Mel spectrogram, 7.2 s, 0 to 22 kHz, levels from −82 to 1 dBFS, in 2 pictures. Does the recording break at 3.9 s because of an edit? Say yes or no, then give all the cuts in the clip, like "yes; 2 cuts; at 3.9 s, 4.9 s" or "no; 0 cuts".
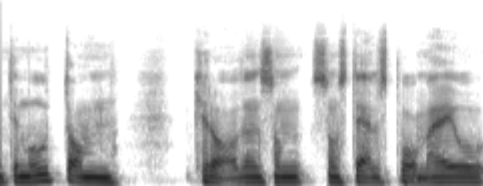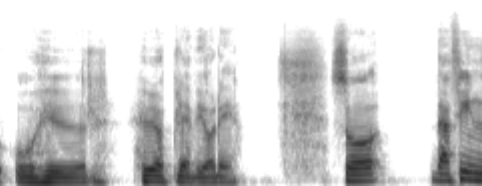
no; 0 cuts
